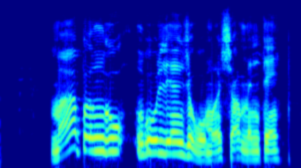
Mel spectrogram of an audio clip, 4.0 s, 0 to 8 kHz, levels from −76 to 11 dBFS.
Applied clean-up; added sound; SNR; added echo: none; none; none; none.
